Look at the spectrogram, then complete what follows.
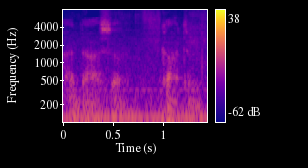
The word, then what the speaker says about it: Hoda Kotb: As her real birthday, her real name is Hodaseh Kotb. That's actually how you pronounce it.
